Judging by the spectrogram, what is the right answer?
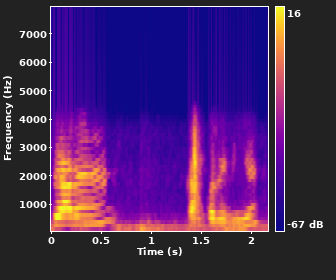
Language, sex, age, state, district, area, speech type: Urdu, female, 60+, Bihar, Supaul, rural, conversation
